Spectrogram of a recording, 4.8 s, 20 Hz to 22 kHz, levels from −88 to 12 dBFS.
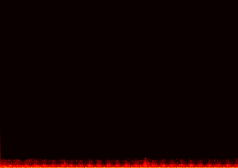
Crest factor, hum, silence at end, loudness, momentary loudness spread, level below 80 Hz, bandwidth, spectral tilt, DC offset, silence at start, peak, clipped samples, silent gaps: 10 dB; none; 0 s; -46 LUFS; 4 LU; -36 dBFS; 1 kHz; -13 dB/octave; under 0.1%; 0 s; -18 dBFS; under 0.1%; none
